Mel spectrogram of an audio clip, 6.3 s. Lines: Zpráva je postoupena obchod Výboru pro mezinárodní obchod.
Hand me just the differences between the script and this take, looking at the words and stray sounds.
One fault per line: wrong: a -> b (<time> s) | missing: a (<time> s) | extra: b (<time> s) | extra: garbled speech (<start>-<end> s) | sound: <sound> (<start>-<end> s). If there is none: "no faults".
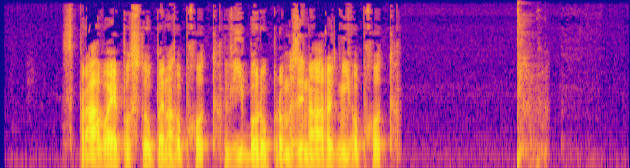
sound: thud (5.2-5.5 s)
